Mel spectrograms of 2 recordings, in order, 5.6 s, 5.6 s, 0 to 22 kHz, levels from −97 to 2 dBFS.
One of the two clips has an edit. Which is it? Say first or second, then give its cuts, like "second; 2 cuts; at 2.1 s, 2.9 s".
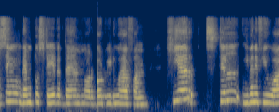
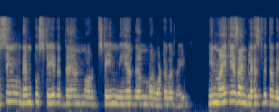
first; 1 cut; at 1.9 s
